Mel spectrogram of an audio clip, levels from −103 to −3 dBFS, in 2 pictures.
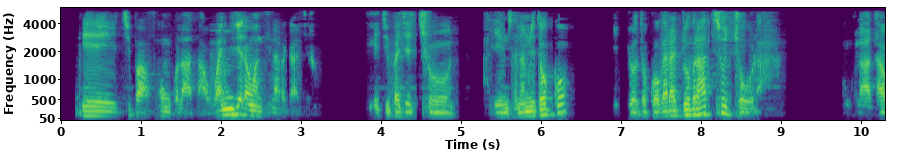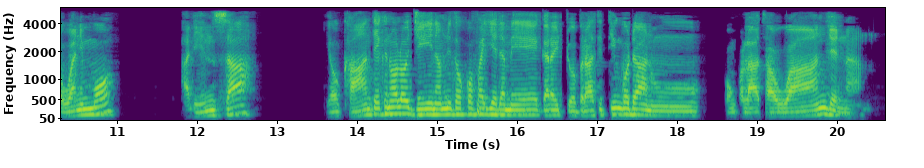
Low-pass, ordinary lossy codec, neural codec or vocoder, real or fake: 5.4 kHz; AAC, 24 kbps; none; real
